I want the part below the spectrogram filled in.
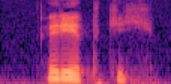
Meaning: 1. rare, unfrequent 2. rare, exceptional, extraordinary 3. thin, sparse 4. scarce
- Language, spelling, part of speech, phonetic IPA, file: Russian, редкий, adjective, [ˈrʲetkʲɪj], Ru-редкий.ogg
